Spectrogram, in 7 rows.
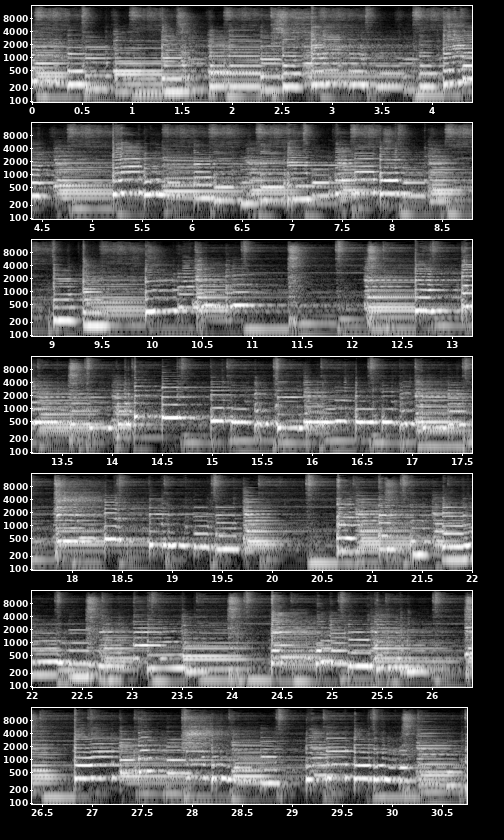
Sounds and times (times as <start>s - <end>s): Guitar: 0.0s - 30.7s
Jazz: 0.0s - 30.7s.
